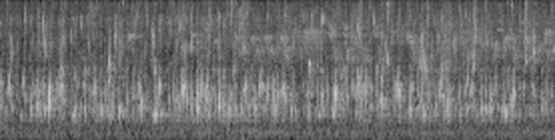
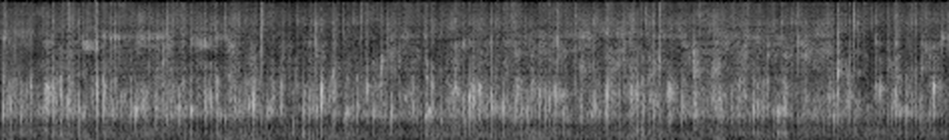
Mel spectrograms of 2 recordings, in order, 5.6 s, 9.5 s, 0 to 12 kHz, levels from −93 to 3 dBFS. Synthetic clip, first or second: second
